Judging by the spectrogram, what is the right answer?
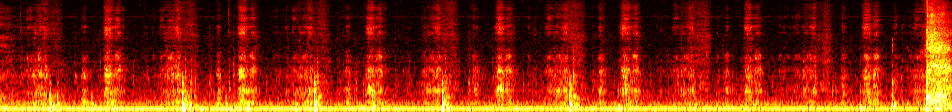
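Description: A Wancher Sekai Tsugaru Urushi fountain pen writes quickly on paper, with soft, quiet scratching strokes and small ticks over a constant low hum.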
